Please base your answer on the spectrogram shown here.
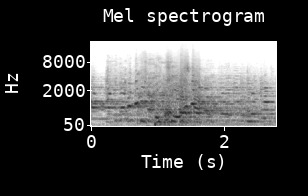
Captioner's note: laughter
